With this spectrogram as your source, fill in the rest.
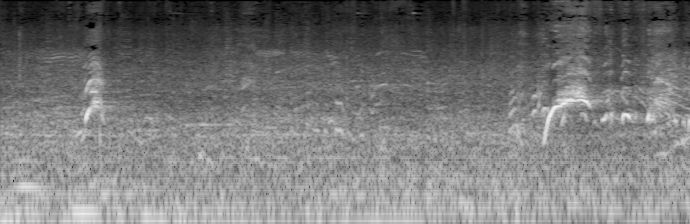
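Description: A young woman shrieks in fright close by.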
